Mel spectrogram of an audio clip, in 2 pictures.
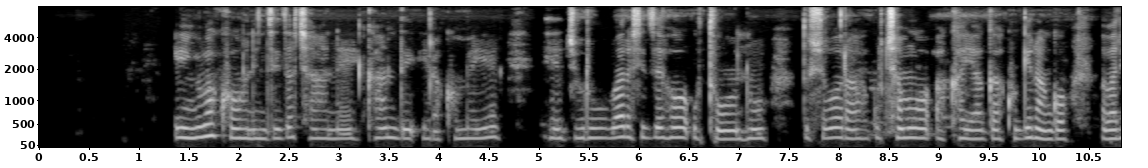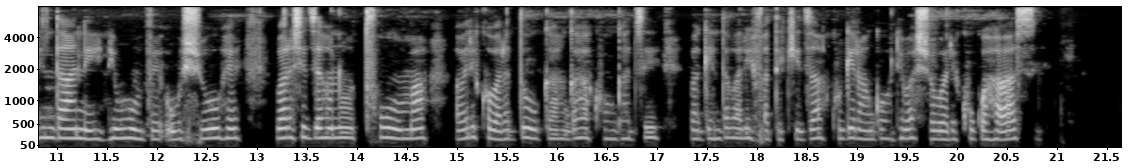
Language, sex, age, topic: Rundi, female, 25-35, education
